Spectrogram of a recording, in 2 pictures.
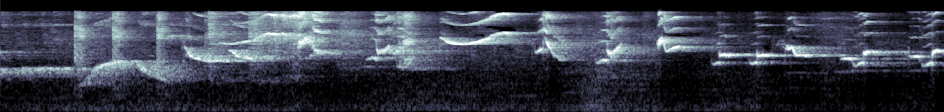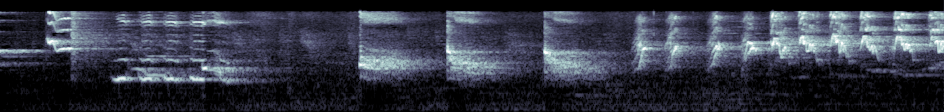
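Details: White-rumped shama, agitated and calling to a rival, pours out a fast, varied song of rich whistles, slurred rising notes and sharp chips, changing phrase every second.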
